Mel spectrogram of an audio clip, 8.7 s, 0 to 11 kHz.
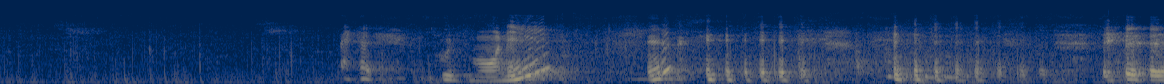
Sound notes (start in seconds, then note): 4.8 laughing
